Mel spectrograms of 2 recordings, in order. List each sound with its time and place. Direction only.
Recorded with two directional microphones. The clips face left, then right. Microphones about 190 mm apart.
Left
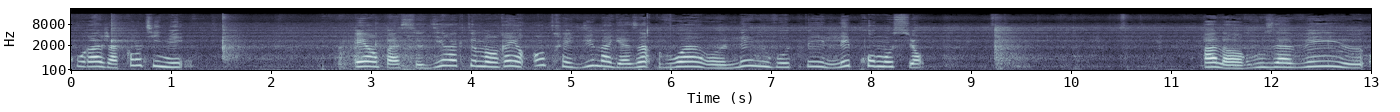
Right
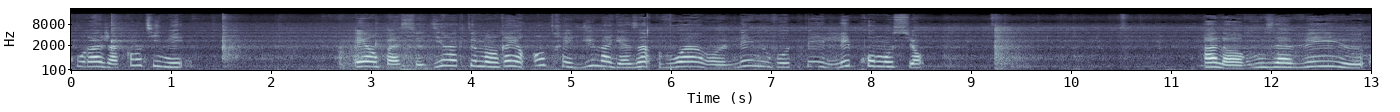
0.1 s speech: 5° left (ahead or behind)
2.8 s speech: 5° left (ahead or behind)
6.1 s speech: 20° left (ahead or behind); by 8.5 s 5° left (ahead or behind)
11.2 s speech: centre (ahead or behind)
